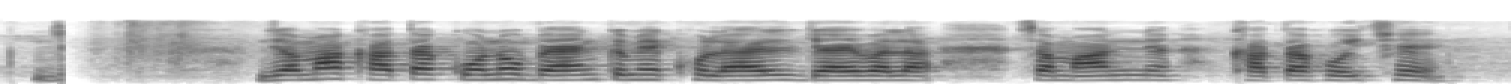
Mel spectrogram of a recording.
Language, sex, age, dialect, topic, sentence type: Maithili, female, 60-100, Eastern / Thethi, banking, statement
